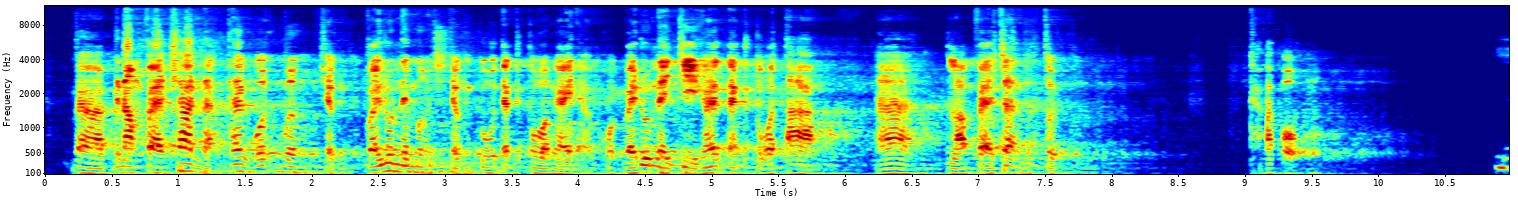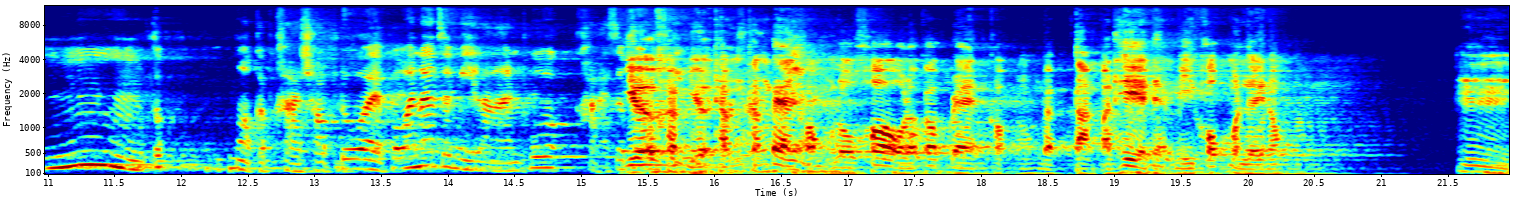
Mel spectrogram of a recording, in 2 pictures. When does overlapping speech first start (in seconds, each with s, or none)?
15.3 s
